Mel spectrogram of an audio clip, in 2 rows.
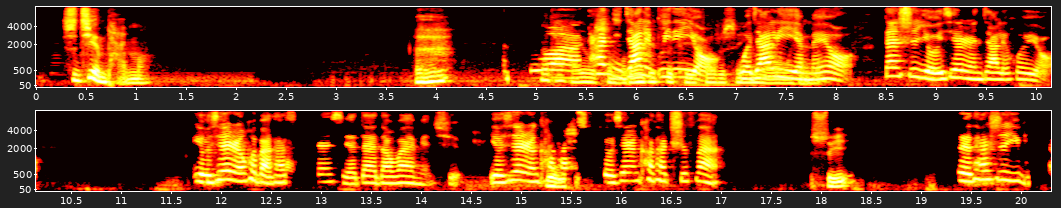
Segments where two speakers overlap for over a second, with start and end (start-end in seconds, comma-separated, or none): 5.1-7.9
